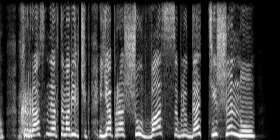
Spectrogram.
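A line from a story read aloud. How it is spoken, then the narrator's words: Stern shout. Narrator (Russian): милиционер строго крикнул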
